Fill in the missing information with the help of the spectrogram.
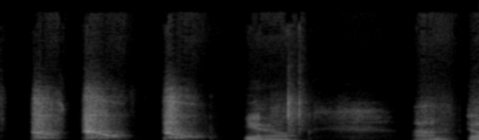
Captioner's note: imitates whooshing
